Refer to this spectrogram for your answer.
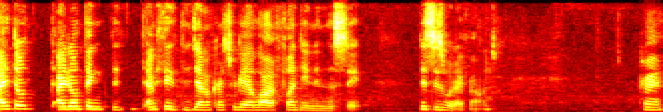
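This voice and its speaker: Somewhat breathy, a woman speaks at a fairly quick pace with long, frequent pauses, big swings in loudness and ordinary pitch variation, in a dry, close sound with no echo. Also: medium pitch for a woman. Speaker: political commentary youtuber. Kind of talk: casual solo commentary. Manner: halting, stuttering; hesitant with many fillers.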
